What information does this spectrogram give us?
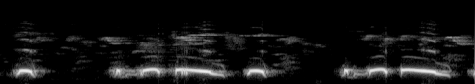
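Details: Fired-up Malaysian spotted dove, caged, delivering repeated low cooing phrases: a single coo, then a rolled double note and a drawn-out descending croo, about every two and a half seconds, soft chirps in the background.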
